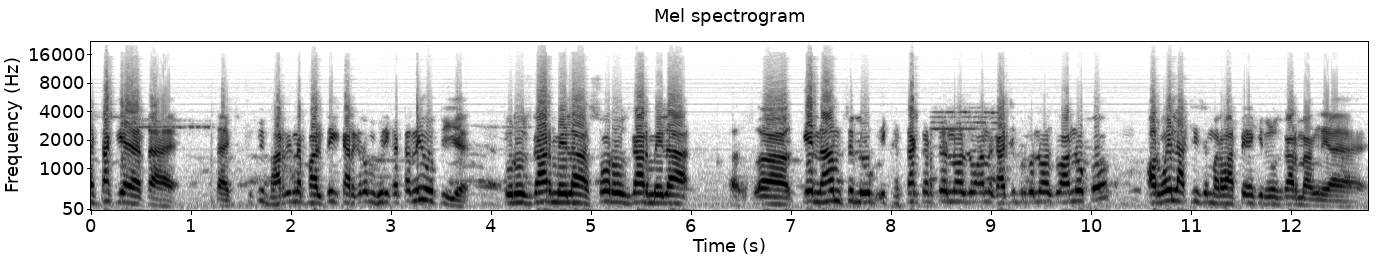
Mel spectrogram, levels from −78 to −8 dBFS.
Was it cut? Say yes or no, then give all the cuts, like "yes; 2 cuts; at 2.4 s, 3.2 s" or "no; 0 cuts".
yes; 1 cut; at 1.2 s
